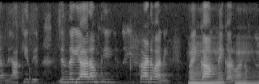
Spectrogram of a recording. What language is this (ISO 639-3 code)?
guj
